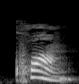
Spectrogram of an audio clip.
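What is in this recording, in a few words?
"kuang" fourth tone, pinyin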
